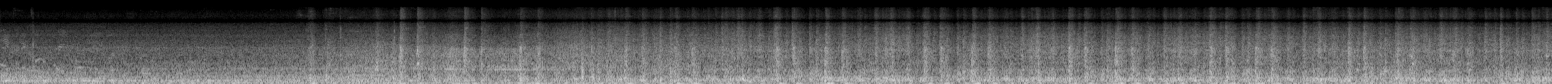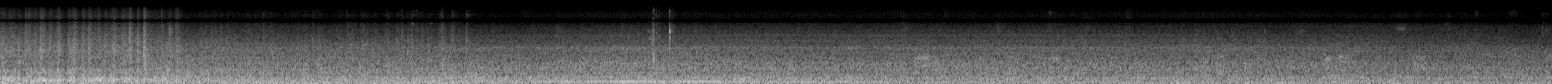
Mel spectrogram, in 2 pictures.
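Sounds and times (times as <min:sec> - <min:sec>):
train wheels rumbling on rails: 0:00.0 - 0:31.0
rails clicking and clattering: 0:02.9 - 0:20.5.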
